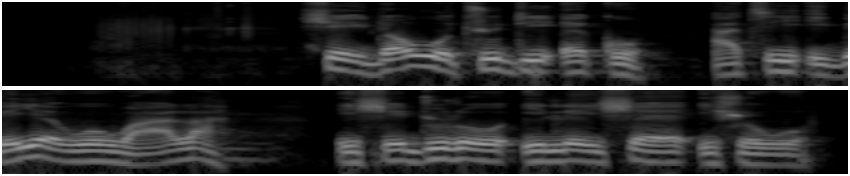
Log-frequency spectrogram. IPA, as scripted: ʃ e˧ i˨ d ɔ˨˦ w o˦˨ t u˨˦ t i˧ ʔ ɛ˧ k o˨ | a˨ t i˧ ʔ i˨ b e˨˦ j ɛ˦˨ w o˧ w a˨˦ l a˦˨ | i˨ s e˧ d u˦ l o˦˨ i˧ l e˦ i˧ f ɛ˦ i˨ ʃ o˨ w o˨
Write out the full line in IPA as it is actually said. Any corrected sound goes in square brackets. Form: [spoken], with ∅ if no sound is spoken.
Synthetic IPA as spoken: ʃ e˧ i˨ d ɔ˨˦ w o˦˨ t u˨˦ [d] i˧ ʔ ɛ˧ k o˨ | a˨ t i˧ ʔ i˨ [ɡ͡b] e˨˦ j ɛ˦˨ w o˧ w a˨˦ l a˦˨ | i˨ [ʃ] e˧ d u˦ [ɾ] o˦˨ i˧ l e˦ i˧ [ʃ] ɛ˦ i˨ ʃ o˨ w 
